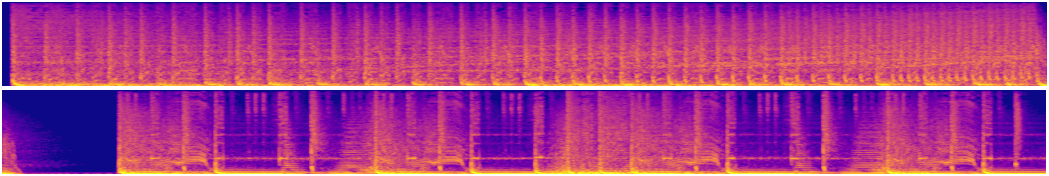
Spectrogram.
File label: No Lead Vocals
